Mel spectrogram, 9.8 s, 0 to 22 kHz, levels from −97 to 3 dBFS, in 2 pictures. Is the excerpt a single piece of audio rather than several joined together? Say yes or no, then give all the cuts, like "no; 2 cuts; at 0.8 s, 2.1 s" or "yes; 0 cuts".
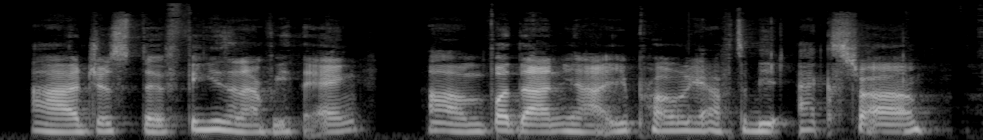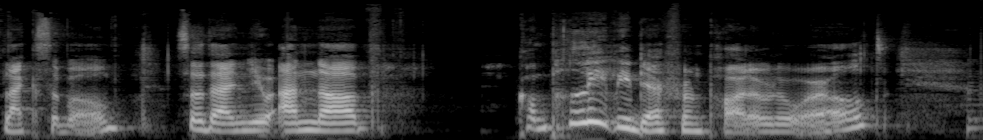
yes; 0 cuts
